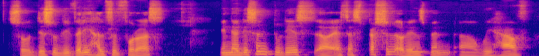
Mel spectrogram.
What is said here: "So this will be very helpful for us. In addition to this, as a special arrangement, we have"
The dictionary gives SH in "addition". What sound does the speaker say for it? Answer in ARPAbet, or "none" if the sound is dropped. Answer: S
